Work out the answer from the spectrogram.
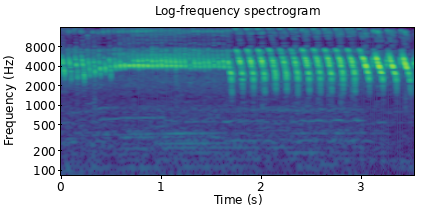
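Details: Canary song used to spur other canaries to sing: a high, rapid, pulsing trill that merges into a steady buzzy tone, then a quick run of sharp, evenly spaced chirps.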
